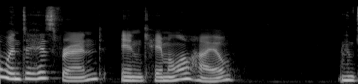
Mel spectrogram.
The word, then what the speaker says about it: Campbell: east side of Youngstown, spelled Campbell, pronounced Camel. Don't call it Campbell. Don't call it Campbell. They'll beat you up. It's Camel.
